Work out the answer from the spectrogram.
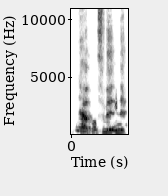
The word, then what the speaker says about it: Kautzman: So Kautzman is the way we say it.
